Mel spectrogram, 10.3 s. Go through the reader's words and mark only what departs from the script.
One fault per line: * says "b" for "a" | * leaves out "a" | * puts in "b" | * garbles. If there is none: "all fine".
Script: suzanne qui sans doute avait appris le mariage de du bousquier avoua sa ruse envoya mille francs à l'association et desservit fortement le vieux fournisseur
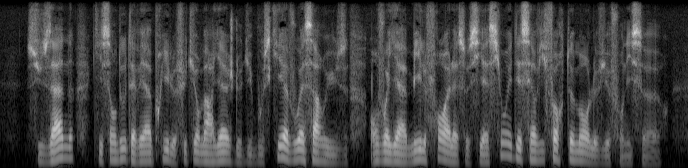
* puts in "futur"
